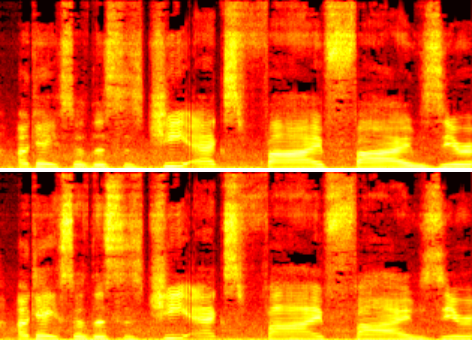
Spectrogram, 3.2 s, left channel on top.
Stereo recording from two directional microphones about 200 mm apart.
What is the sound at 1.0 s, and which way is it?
A woman's voice, 35° left (ahead or behind).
